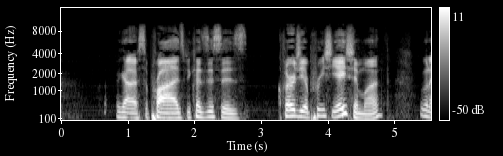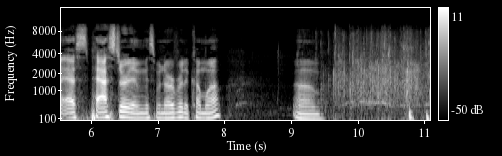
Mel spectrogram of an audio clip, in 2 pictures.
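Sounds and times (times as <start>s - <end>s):
speech: 0.8s - 8.0s, 9.0s - 9.8s
congregation clapping: 9.4s - 11.0s.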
